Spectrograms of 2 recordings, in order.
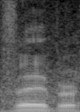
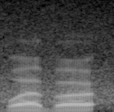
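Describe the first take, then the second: First: The name starts with a V sound. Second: The name starts with a W sound. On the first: The speaker calls it right. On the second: The speaker calls it wrong.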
